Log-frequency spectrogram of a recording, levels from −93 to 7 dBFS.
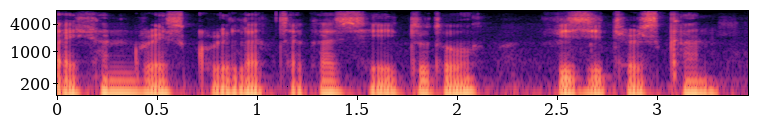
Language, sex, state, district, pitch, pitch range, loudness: Nagamese, male, Nagaland, Kohima, 120 Hz, 115-125 Hz, -18 LUFS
